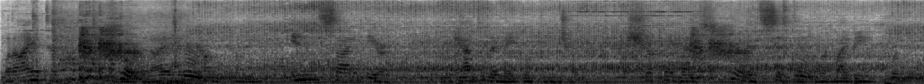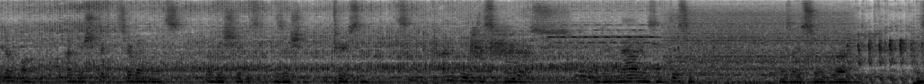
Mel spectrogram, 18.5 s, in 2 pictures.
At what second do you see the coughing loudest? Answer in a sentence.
The loudest moment of the coughing is at 1 second.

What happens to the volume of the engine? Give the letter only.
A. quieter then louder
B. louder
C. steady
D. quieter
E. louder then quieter
C.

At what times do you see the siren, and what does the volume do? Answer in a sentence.
The siren can't be heard in this clip.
